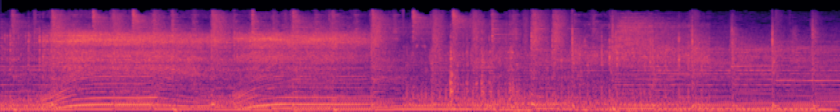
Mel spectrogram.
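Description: A chainsaw revving up twice in quick succession, each rev held for about a second before dropping back, over background music.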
